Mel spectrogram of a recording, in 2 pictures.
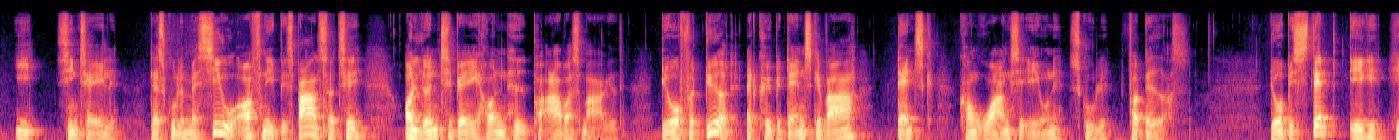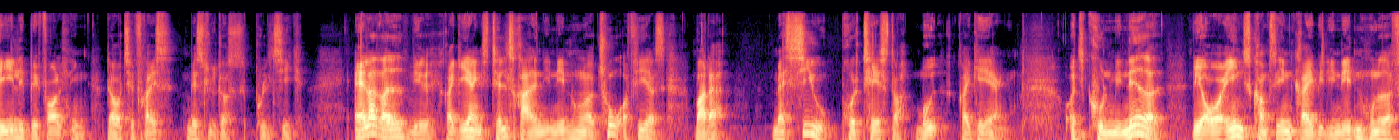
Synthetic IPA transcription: i | sint͡sʰɛːlə | d̥ɑ̈sɡ̥uləmæsiʊəʔɒ̽fn̩liəb̥e̝sb̥ɑ̈ːlsɐt͡sʰe̝l | ɒ̽lœnt͡sʰe̝b̥ɛɪhɒ̽l̰n̩he̝ð̞̰ˠpʰɒ̽ʔɑ̈ːb̥ɑ̈ɪd̥smɑ̈ːɡ̥əð̞̩ˠ | d̥e̝ʋɑ̈fɒ̽d̥yɐ̰d̥æd̥̚kʰø̰ːb̥əd̥ænsɡ̥əʋɑ̈ː | d̥æn̰sɡ̥ | kʰɒ̽ŋkʰuʁɑ̈ŋsəʔeʊnəsɡ̥uləfɒ̽b̥eð̞̰ˠʁɐs | d̥e̝ʋɑ̈b̥e̝sd̥em̰d̥e̝ɡ̥əhe̝ːləb̥e̝fɒ̽l̰ɡ̥ne̝ŋn̩d̥ɑ̈ʋɑ̈t͡sʰe̝fʁɛsmeslyd̥ɐspʰo̝lit͡sʰiɡ̥ | æləʁɛːð̞̩ˠʋe̝ʁɛɡ̥e̝ɐ̰eŋn̩st͡sʰe̝lt͡sʰʁɑðˠnine̝d̥n̩hunɐð̞ˠɒ̽t͡sʰo̝̰ːɒ̽fiɐ̰sʋɑ̈ɾɑ̈ | mæsḭːʊpʰʁo̝t͡sʰesd̥ɐmo̝ð̞̰ˠʁɛɡ̥e̝ɐ̰e̝ŋn̩ɒ̽d̥ikʰulmine̝̰ːɐð̞̩ˠ | ʋe̝ɒʊɐe̝nskʰɒ̽m̰se̝nɡ̥ʁɛ̰ːb̥ð̩ˠine̝d̥n̩ɦunɐð̞ˠɒ

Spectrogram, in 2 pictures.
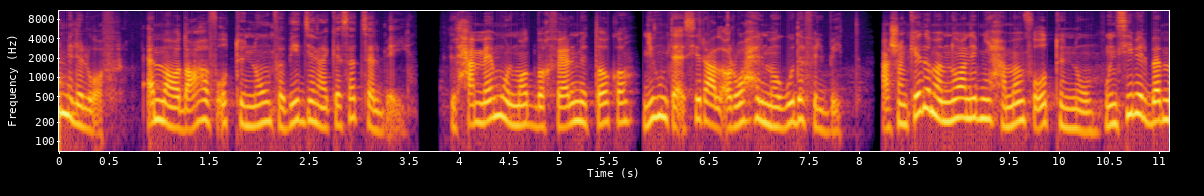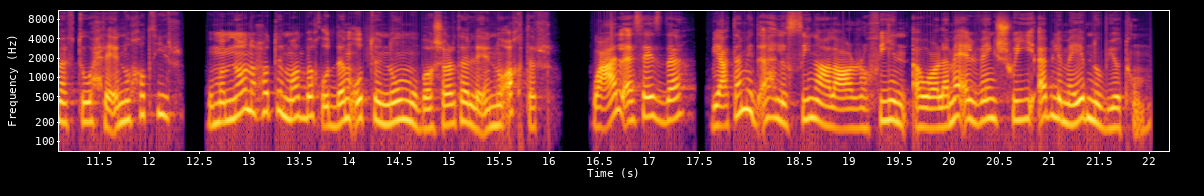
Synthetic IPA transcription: æmːelelwæ̰fɾ | ʔæ̰mːæwɑd̪ˤʕɑhɑfiʔo̰t̪ˤːenːoːmfæbejeb̚d̪ienʕekæːsæːt̪sælbḛjːæ | ʔelħamːæːmwelmɑt̪̚ˤbɑxfiʕelmet̪ˤːɑːqɑliːhomt̪æʔsiːɾʕalælʔɑ̰ɾˤwɑːħelmowɡuːd̪æfilbḛːt̪ | ʕaʃæːnked̪æmæmnuːʕnebniħamːæːmfiʔot̪ˤːenːoːmwensiːbelbæːbmæft̪uːħleʔenːoxɑt̪ˤʰiːɾ | wemæmnuːʕneħot̪ˤːelmɑt̪̚ˤbɑxʔod̪ːæːmʔot̪ˤːenːoːmːobɑːʃɑɾˤɑt̪ɑleʔenːoʔɑxt̪ɑɾˤ | weʕalælʔæsæːsd̪æ | bejeʕt̪æmed̪ʔæhlesˤːiːnʕalæʕɑrˤːɑfiːnʔæwʕolæmæːʔelvæːnkʃwæːʔæblmæjebnubejot̪ho̰m

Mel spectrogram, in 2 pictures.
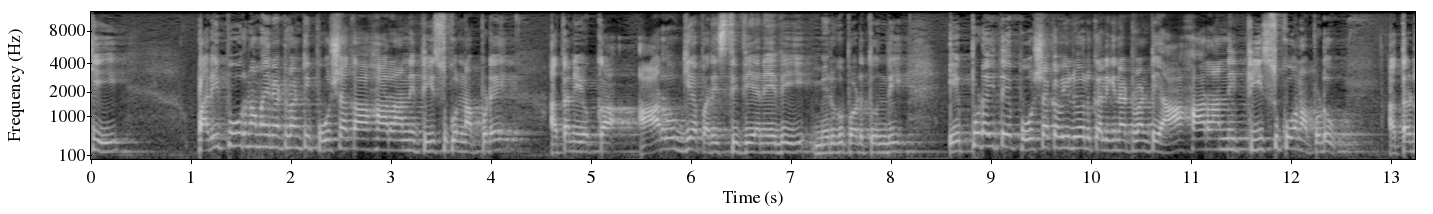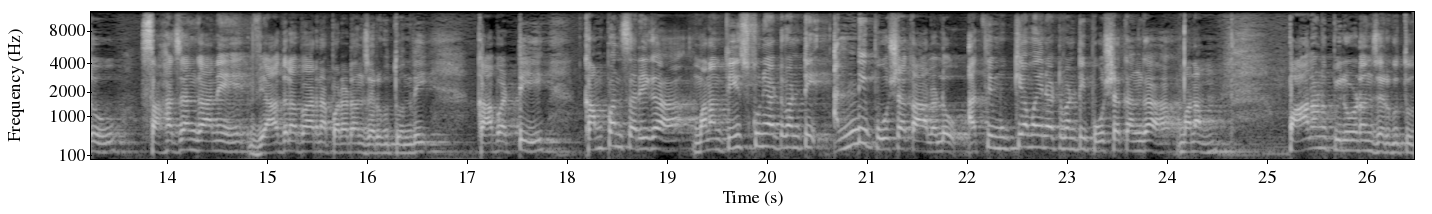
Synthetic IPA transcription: ki | pɐɾipuːɾɳɐmɐjnɐʈuʋɐɳʈipɔːʂɐkaːɦaːɾaːnːit̪iːsukunːɐpːuɽe̞ː | ɐt̪ɐnijɔkːɐaːɾo̞ːɡjɐpɐɾist̪ʰit̪iɐne̞ːd̪imeɾuɡupɐɽut̪und̪i | e̞pːuɽɐjit̪e̞ːpɔːʂɐkɐʋilʋɐlukɐliɡinɐʈuʋɐɳʈiaːhaːɾaːnːit̪iːsukɔːnɐpːuɽu | ɐt̪ɐɽusɐɦɐd͡ʒɐŋɡaːne̞ːʋjaːd̪ɐlɐbʱaːɾɐnɐpɐɾɐɽɐmd͡ʒɐɾuɡut̪und̪i | kaːbɐʈːikɐmpɐnsɐɾiɡaːmɐnɐmt̪iːsu̥kuneːʈuʋɐɳʈiɐnːipɔːʂɐkaːlɐlo̞ːɐt̪imukʰjɐmɐjnɐʈuʋɐɳʈipɔːʂɐkɐŋɡaːmɐnɐm | paːlɐnupiluʋɐɽɐmd͡ʒɐɾuɡut̪un

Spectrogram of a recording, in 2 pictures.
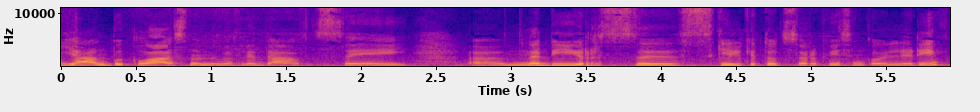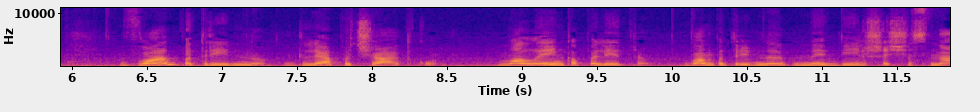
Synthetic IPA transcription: jɐɡ̚bɪklˠɑsnɔneʋɪɦlʲɐd̪ɑwt̪sɛj | nɐbʲirz̥skʲilʲkɪt̪ut̪sɔɾɔkʋʲisʲimkɔʋɐlʲɐɾʲiwʋɑmpɔt̪ɾʲibnɔd̪lʲɐpɔt͡ʃɑt̪kʊ | mɐlˠɛnʲkɐpɐlʲit̪ɾɐʋɑmpɔt̪ɾʲibnɐnɛbʲilʲʃɛʃisnɑ

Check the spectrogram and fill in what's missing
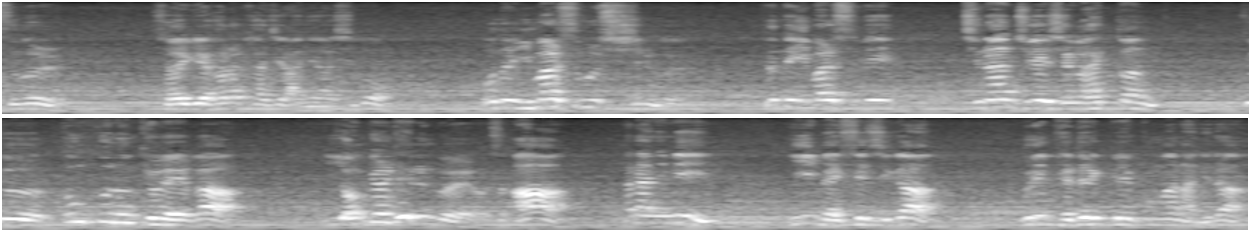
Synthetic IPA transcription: s͈ɯmɯɭ | t͡ɕʌeɡe̞ɦʌɾakʰad͡ʑiaɲiɦaɕʰiɡo | onɯɾimaɭs͈ɯmɯɭt͡ɕuɕʰinɯnɡʌḛjo | kɯɾʌnde̞imaɭs͈ɯmi | t͡ɕinant͡ɕue̞t͡ɕe̞ɡaɦe̞t̚t͈ʌn | kɯk͈ɯŋk͈unɯnkjoɦe̞ɡa | ijʌŋɡjʌɭdwe̞nɯnɡʌe̞jo̰kesʰʌa | hanaɲimiː | me̞ks͈e̞d͡ʑiɡa | uɾipe̞dɯɭk͈joep͈unmanaɲiɾa

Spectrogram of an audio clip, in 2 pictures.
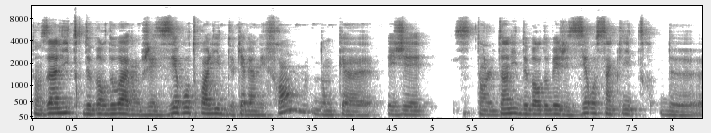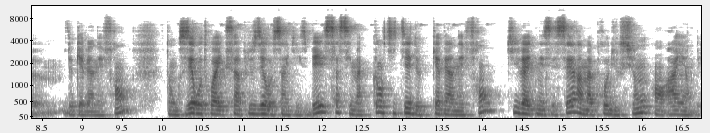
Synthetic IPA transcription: d̪̥ɑ̃zɛ̃lit̪χd̪əbɔʁd̪wad̪ɔ̃kʒezeʁot̪χwalit̪χd̪əkabɛʁnefχɑ̃d̪ɔ̃køeʒe | d̪̥ɑ̃lzɛ̃lit̪̚d̪əbɔʁd̪obeʒezeʁosɛ̃klit̪χd̪ə | d̪əkabɛʁnefχɑ̃d̪̥ɔ̃kzeʁot̪χwaiksaplys̬zeʁosɛ̃kiksbesasɛmakɑ̃t̪it̪ed̪əkabɛʁnefχɑ̃kʲivaɛt̪χnesesɛʁamapχɔd̪yksjɔ̃ɑ̃ʔaɑ̃be

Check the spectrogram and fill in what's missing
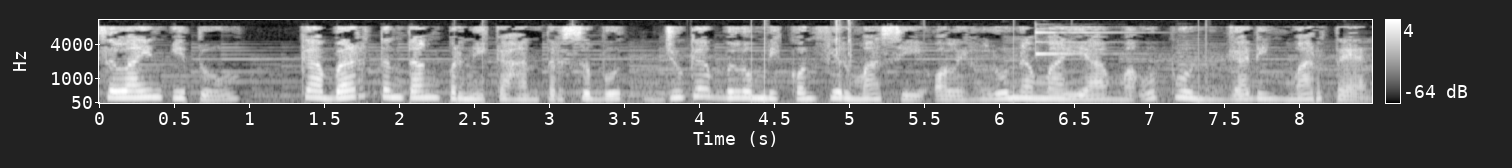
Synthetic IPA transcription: səlainit̪u | kabart̪ənt̪aŋpərnikaɦant̪ərsəbʊt̪̚d͡ʒuɡabəlumdikɔnfirmasiʔolɛhlunamajamaʔupʊnɡadiŋmart̪ɛn

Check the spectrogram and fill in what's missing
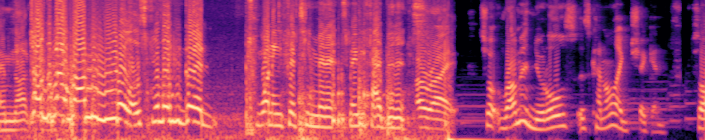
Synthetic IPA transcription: ãɪ̃mnətʰɔkəbaʊt̚ɹɑmɨ̃nʉɾl̩ˠz̥fə˞laɪk̬ɨɡʊd̚ | tʰw̥ɛ̃ɾ̃ifɪftʰĩnmɪ̃ɾ̃ɨtsmeɪbifaɪvmɪ̃ñɨtsɔɹaɪt̚soʊɹɑmɨ̃njʉɾl̩ˠz̥ɪz̥kʰãɪ̃ndəlaɪk̚t͡ʃʰɪkɨ̃n | soʊ

